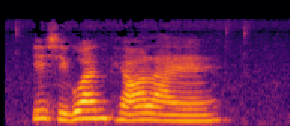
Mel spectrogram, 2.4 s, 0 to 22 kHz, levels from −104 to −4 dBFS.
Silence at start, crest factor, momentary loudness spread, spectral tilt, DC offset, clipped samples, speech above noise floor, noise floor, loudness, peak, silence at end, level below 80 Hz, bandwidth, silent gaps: 0.25 s; 16 dB; 11 LU; -5 dB/octave; under 0.1%; under 0.1%; 39 dB; -59 dBFS; -20 LUFS; -6 dBFS; 0.6 s; -64 dBFS; 11 kHz; none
